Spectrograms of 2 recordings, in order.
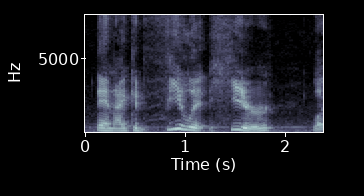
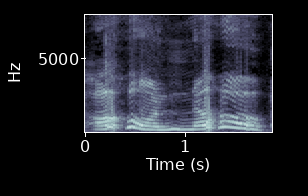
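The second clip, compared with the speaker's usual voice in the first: higher, louder mock-dismayed groan; laughing dismay; 5 semitones higher, 4 dB louder than usual. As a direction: retell your horror while cracking up. Retold dismay amid laughter.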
